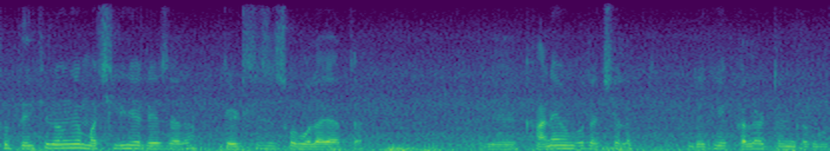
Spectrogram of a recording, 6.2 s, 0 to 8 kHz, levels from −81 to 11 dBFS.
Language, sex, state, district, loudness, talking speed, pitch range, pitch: Hindi, male, Uttar Pradesh, Ghazipur, -17 LUFS, 220 wpm, 125-155 Hz, 135 Hz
